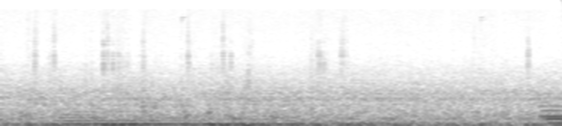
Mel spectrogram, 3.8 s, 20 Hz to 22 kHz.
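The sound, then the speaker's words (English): Steady low road rumble of a car cruising east along Highway 14 beside the river on the Washington side around midnight, a continuous dense drone with faint ticks and a low engine hum, no voices. “I hear her voice in my head when I drive along the river, as I am now on Highway 14 heading east on the Washington side.”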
